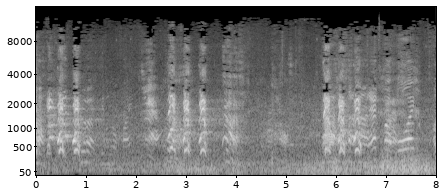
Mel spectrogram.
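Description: A young German Shepherd making short vocal sounds while it grips a bitesuit sleeve, mixed with a man's voice, in three bursts: near the start, in the middle and about three-quarters of the way through.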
